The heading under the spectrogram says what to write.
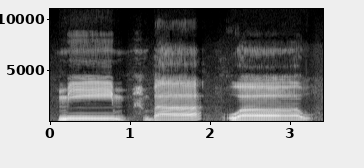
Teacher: তাহলে ওয়াও, বা, মিম, এই 3টি হরফ দুই ঠোঁট হইতে উচ্চারিত হয়।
